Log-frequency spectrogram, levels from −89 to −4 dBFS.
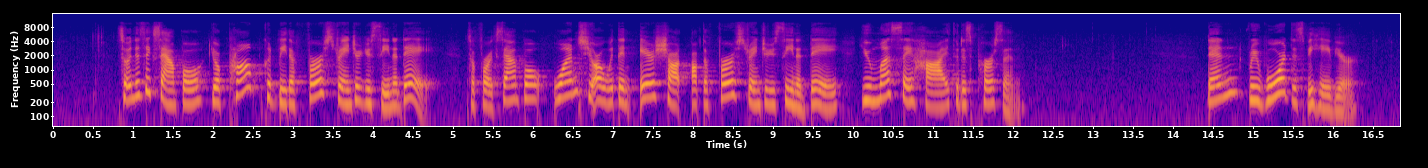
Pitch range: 180-250 Hz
